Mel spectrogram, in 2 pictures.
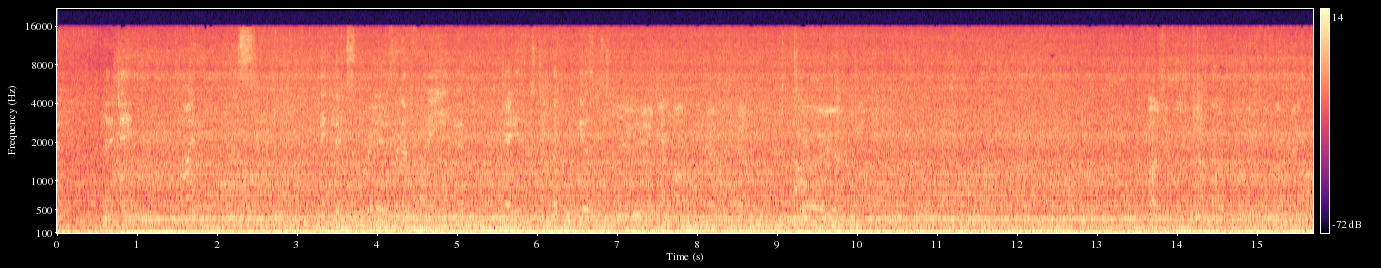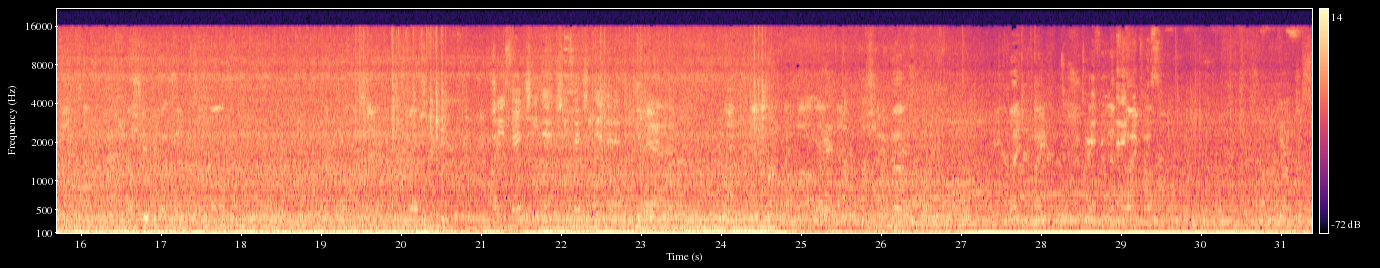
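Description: Volvo Ailsa double-decker bus's front-mounted turbocharged six-cylinder diesel engine under way, heard from inside the lower deck: a deep steady drone with a continuous whine above it. The engine eases off about 25 seconds in, then pulls hard again a couple of seconds later.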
